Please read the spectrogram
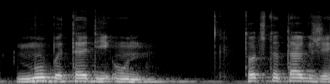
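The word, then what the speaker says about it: مبتدئون: Первое слово мубтадиун, мубтадиун. Точно так же я не произносится, потому что над буквой я стоит хамза, а хамза читается как алиф.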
